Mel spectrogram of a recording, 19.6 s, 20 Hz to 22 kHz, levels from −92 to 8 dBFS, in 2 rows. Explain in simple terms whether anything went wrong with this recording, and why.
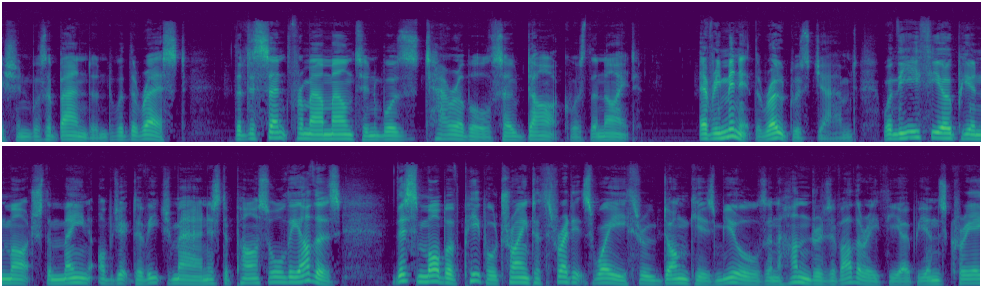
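Nothing went wrong here.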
